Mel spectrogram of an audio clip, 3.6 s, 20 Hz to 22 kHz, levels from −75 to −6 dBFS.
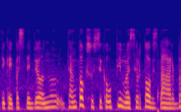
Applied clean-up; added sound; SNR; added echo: none; Whoosh, swoosh, swish; 18 dB; none.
